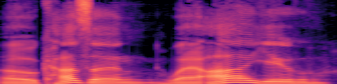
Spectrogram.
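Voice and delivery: slow, sing-song taunting call; a stalker calling sweetly to his prey; slasher killer. Acted.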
